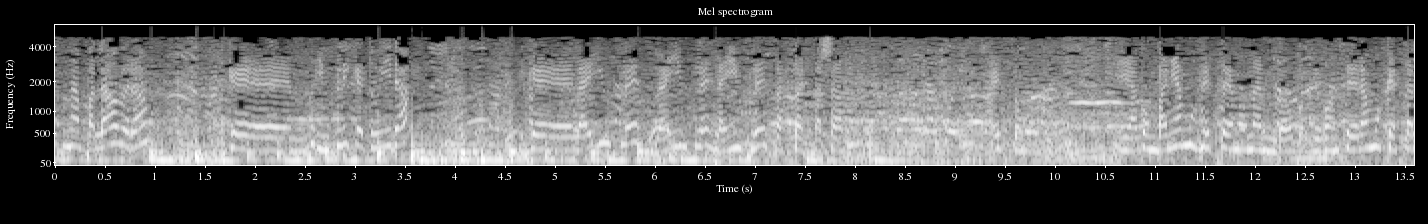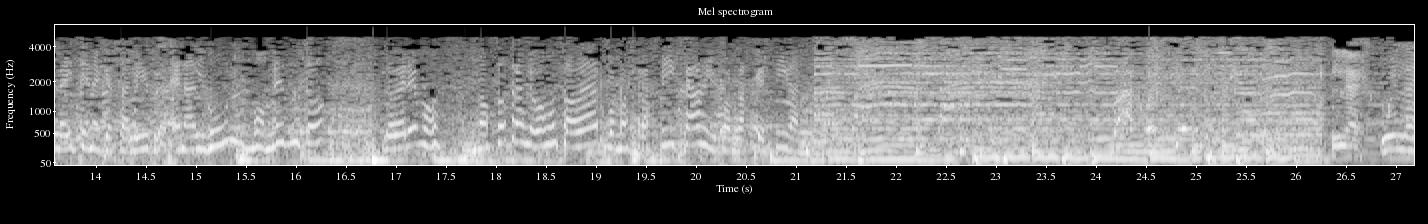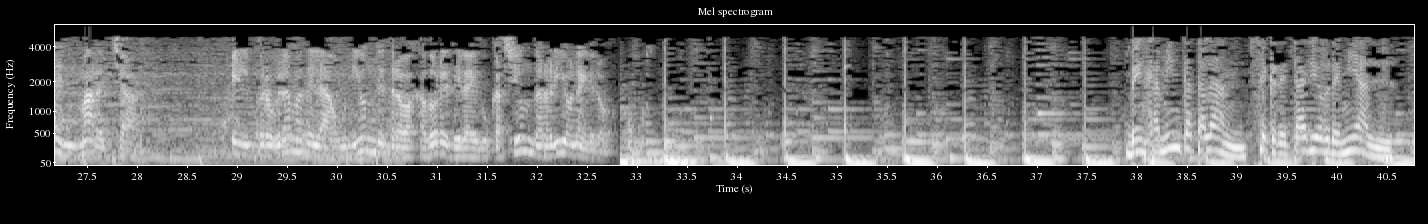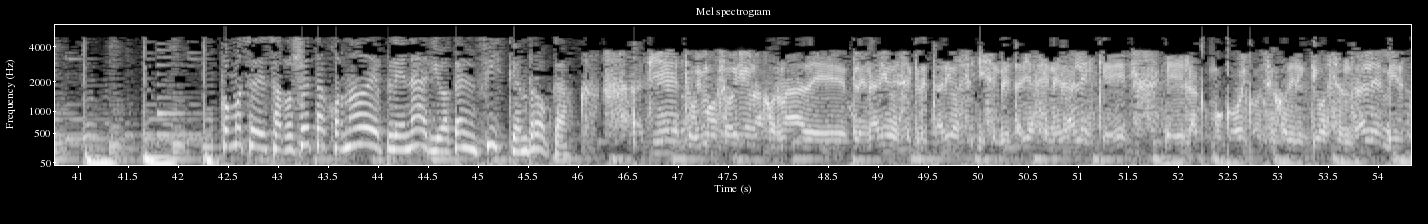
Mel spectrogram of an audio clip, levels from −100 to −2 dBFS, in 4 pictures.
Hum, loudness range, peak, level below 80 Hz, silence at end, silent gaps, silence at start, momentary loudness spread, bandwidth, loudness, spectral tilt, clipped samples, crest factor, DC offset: none; 4 LU; 0 dBFS; -22 dBFS; 0 s; none; 0 s; 6 LU; 5 kHz; -13 LUFS; -10.5 dB/octave; under 0.1%; 12 dB; under 0.1%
